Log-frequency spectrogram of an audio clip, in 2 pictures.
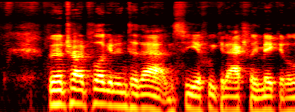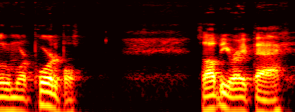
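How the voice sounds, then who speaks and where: A product reviewer with a lowish voice talks fast through a casual unboxing. He rambles, sounds unsure, and thinks aloud with fillers while moving around his home, sometimes wandering away from the camera mic.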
